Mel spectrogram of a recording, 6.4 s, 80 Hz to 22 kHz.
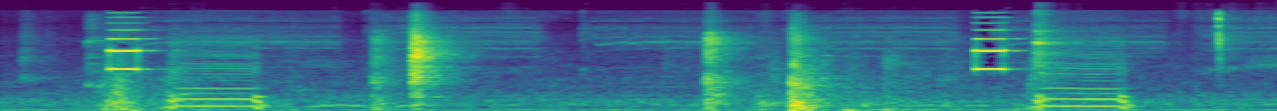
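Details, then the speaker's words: Insulin pump filling tubing after new cartridge and T90 infusion set: short buzzing motor bursts about four seconds apart between quick beeps in quiet room; normal fill until droplets appear. "And if you hear that vibration noise, it's putting the insulin into the tubing."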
